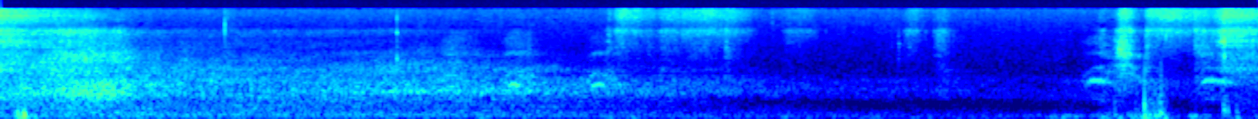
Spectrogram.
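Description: Crows cawing a few times, growing fainter. Near the end, a dog snorting a couple of times with its nose pushed into the snow.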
